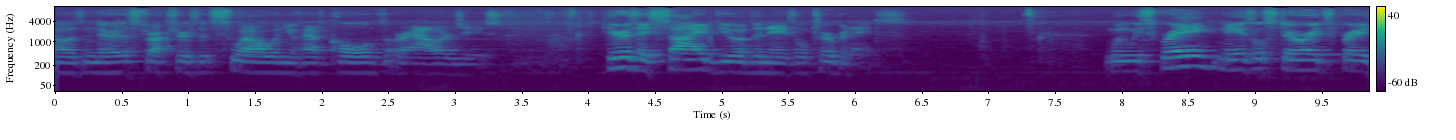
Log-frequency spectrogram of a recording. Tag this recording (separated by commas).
Speech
